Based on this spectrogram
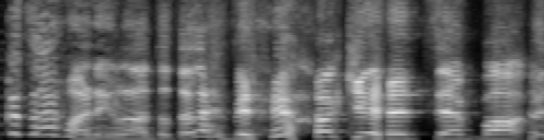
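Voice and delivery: high, loud radio-host opener; host intro. Real, not acted. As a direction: open the show like a DJ. Host opens the live show.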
